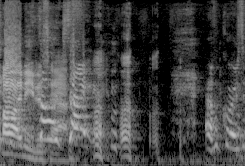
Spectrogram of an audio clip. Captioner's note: everyone laughs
